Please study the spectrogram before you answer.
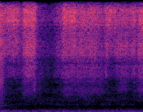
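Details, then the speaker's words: Airbrush air valve, valve stem depressed: air hisses in short bursts then cuts off repeatedly (air, nothing, air), halting in the normal trigger range; owner suspects trigger ball can't depress stem far enough. Intermittent air flow. "See how it stops? Air, nothing, air, nothing, air."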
